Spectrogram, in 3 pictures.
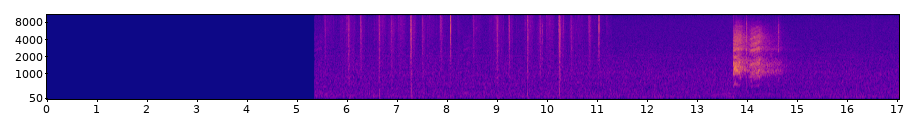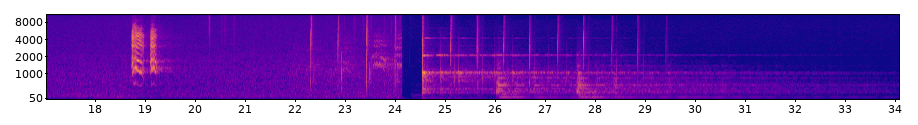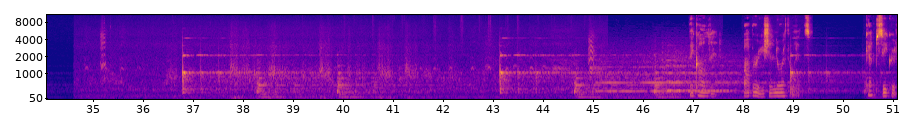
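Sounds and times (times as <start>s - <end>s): crow cawing: 13.7s - 14.9s, 18.7s - 19.7s, 22.9s - 24.2s, 34.7s - 36.0s, 40.6s - 45.2s.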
